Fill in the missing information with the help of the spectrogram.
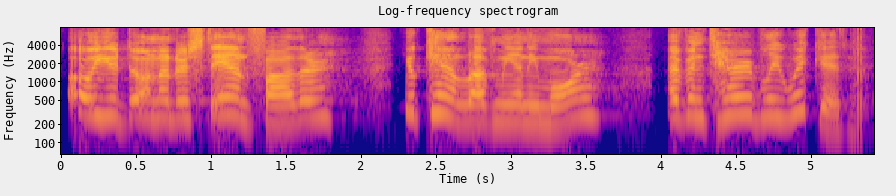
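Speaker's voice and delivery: put-on high, pleading girl voice; a guilty daughter begging her father; anguished child confession. A narrator's reading. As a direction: plead that you are wicked.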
